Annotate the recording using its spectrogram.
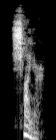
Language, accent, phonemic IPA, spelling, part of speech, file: English, Southern England, /ʃaɪə/, shire, noun / verb, LL-Q1860 (eng)-shire.wav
